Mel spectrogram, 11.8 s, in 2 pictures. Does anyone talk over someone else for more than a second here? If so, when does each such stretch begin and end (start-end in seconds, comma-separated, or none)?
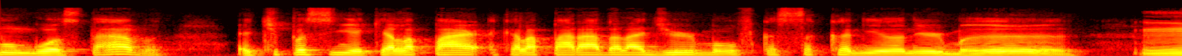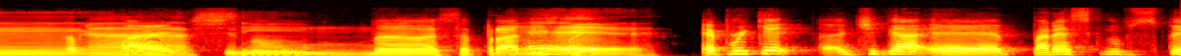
6.2-7.6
